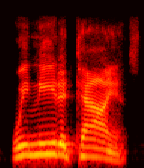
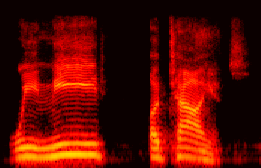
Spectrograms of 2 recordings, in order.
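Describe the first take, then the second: First: Said in the usual way. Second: "We need Italians" slowly, NEED drawn out; slow, emphatic title. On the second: Shown as a demonstration. Host repeating the episode's title, slow and emphatic. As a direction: space out "We need Italians", leaning long on "need".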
